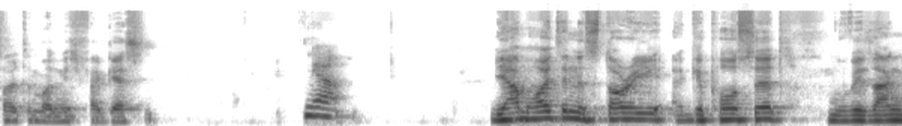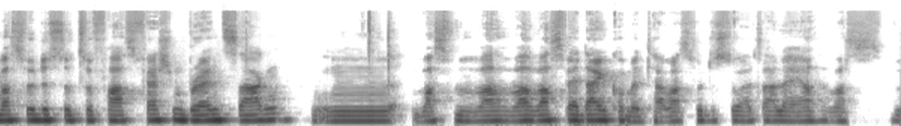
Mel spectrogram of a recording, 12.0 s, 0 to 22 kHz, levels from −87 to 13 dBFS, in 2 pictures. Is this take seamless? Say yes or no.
yes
